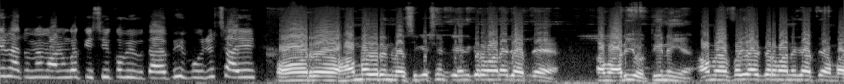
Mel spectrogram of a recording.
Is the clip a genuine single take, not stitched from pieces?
no; 1 cut; at 2.6 s

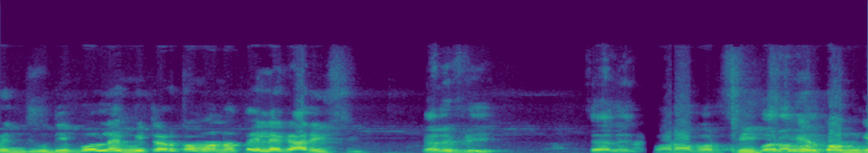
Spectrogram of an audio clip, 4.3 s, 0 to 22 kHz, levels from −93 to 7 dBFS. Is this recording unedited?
no; 1 cut; at 2.9 s

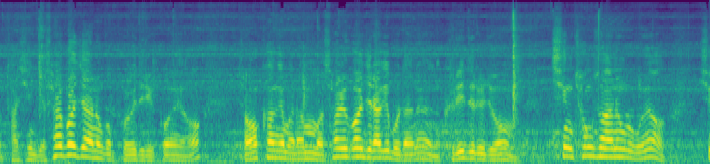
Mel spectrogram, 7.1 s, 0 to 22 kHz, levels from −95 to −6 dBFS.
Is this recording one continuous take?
yes; 0 cuts

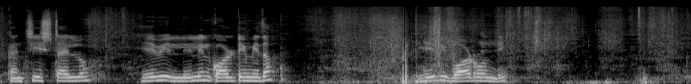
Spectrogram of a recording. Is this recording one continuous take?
yes; 0 cuts

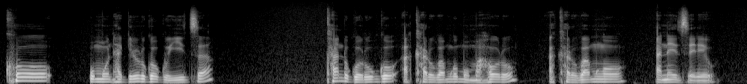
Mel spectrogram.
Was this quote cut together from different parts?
no; 0 cuts

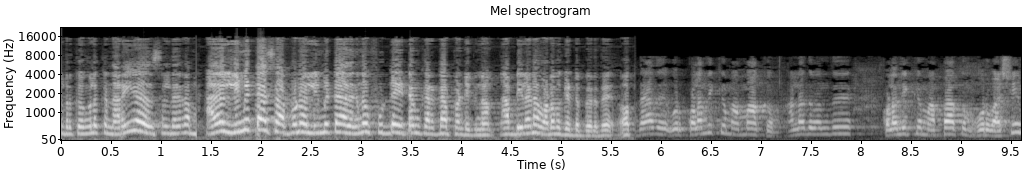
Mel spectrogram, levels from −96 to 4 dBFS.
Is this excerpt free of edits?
no; 2 cuts; at 1.3 s, 5.7 s

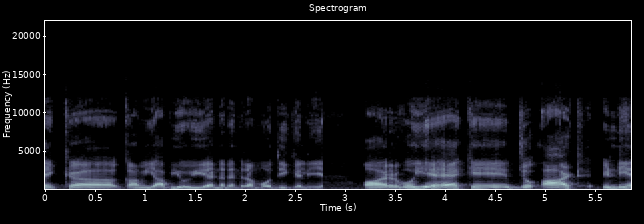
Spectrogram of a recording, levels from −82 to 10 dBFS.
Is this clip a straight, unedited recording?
no; 1 cut; at 2.7 s

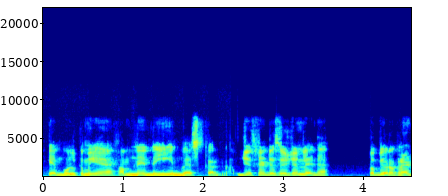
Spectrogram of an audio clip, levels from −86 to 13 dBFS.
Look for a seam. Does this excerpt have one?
yes; 1 cut; at 2.4 s

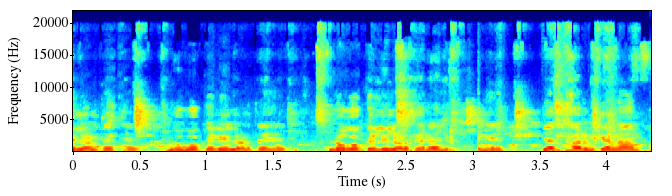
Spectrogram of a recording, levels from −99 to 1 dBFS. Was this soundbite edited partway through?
yes; 1 cut; at 3.1 s

